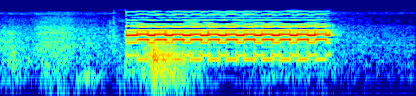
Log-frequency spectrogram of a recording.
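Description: Mobile phone ringing: one electronic trilling ring lasting about a second, starting about half a second in.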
